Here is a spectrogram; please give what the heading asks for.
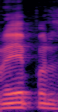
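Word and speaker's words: wrappers: इस तरह रैपर्स में डब्ल्यू साइलेंट है।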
